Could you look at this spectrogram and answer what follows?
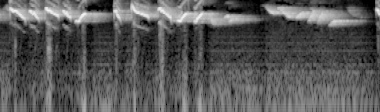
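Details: White-eye singing intensely in a fast, sustained style: very high, rapid twittering made of quick down-slurred notes in dense bursts, a brief pause, then another run trailing into a lower, smoother warble.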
